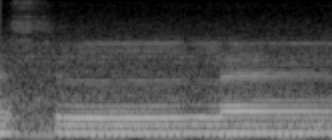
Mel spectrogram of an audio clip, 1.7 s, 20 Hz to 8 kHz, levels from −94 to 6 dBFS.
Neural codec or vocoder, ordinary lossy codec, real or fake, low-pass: none; none; real; none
